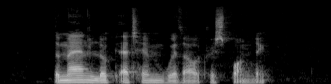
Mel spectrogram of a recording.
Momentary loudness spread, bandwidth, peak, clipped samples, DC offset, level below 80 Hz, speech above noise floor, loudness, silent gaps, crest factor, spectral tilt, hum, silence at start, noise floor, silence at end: 12 LU; 15.5 kHz; -2 dBFS; under 0.1%; under 0.1%; -48 dBFS; 44 dB; -23 LUFS; none; 20 dB; -6 dB/octave; none; 0.55 s; -66 dBFS; 0.65 s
